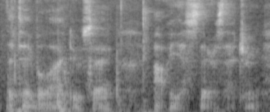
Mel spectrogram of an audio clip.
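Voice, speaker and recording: In an ASMR roleplay, a man plays a casino card dealer, speaking softly with whispered phrases and formal, courteous, gently coaxing patter. He talks at normal speed, with background noise present.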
